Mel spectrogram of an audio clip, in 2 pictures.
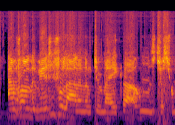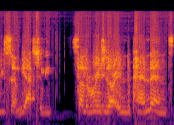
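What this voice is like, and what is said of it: UK accent with Caribbean undertones. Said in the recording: “I know they're hearing that UK accent ... but I'm hearing another accent in between ... I hope you're hearing a Caribbean accent.”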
